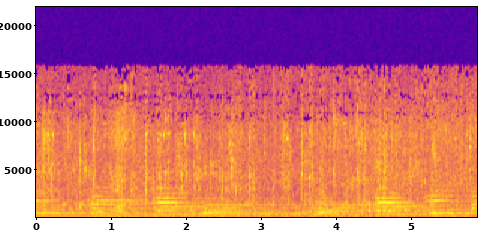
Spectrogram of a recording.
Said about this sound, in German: Schon bevor die ersten Autos gebaut wurden, herrschte in den Straßen der großen Städte lebhafter Verkehr. Viele Pferdefuhrwerke, Pferdeomnibusse und Droschken waren unterwegs. Und natürlich jede Menge Fußgänger.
